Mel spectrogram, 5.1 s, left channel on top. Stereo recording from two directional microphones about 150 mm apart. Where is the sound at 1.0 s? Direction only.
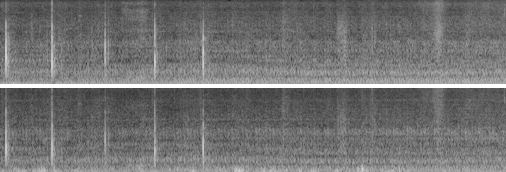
10° right (ahead or behind).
